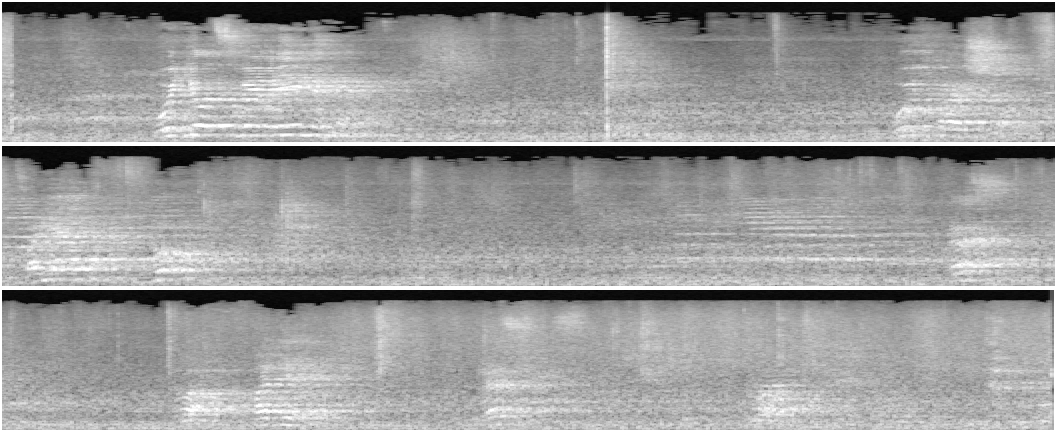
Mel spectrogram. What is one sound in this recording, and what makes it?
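A man speaks calmly, instructing, in a large echoing hall.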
